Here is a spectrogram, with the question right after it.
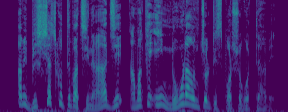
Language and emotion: Bengali, disgusted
